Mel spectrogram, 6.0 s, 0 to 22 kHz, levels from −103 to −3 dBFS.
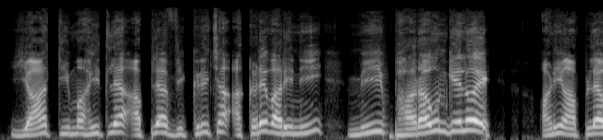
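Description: At 2.53 to 2.58 s and again at 3.22 to 3.25 s, short concealed packet loss leaves a 20 ms hole in the speech that the receiver patches by extending the preceding sound. Each is heard as a quick smear or wobble. A spectrogram shows a brief stretch of copied harmonics or flat noise.

From 3.83 to 3.91 s a burst of packet loss drops about 60 ms of speech. The decoder holds the last sound and fades it, then jumps ahead. The waveform shows a tapering, repetitive segment where the following material never appears.

Between 4.81 and 5.38 s, repeated packet loss (robotic sound) breaks the stretch with four gaps, the longest 58 ms, concealing about a fifth of it. The speech turns choppy, and the spectrogram shows harmonic bands repeatedly frozen and interrupted.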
